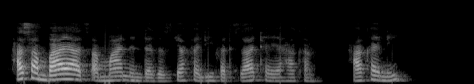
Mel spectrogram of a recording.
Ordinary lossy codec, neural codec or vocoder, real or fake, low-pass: MP3, 48 kbps; none; real; 7.2 kHz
